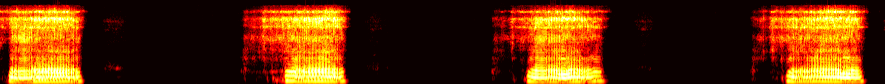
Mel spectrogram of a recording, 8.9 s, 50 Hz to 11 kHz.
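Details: Snoring recording of a sleeping woman: four loud, buzzing, fluttering snores on breathing in, roughly 23 a minute, quiet pauses between; ordinary snoring.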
